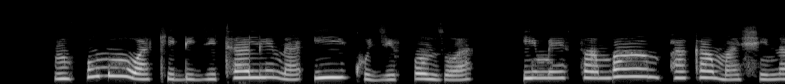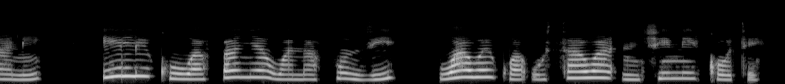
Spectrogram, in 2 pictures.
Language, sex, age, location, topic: Swahili, female, 25-35, Nairobi, education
